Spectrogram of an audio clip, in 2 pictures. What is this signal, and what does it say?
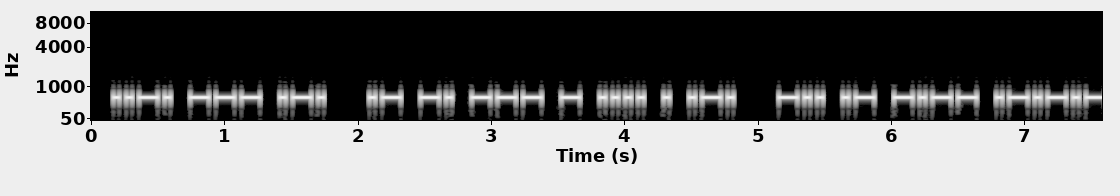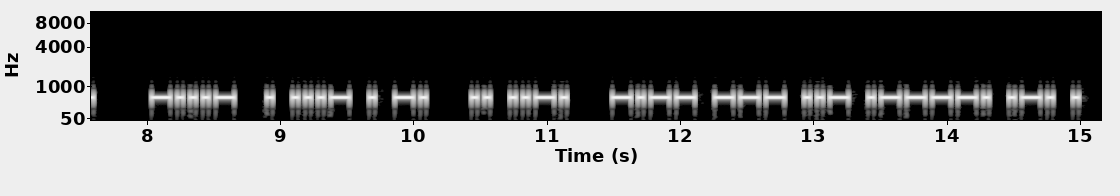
Morse code, heard as a keyed tone, about 25 wpm, 600 Hz. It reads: FOR ANOTHER DAY. <BT> EVEN IF YOU'RE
